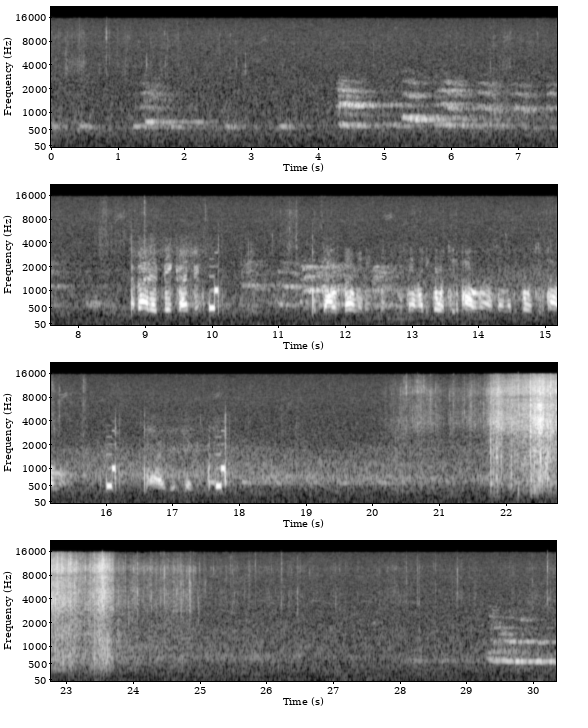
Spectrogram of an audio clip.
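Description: A pack of hunting dogs baying on a chase, in repeated drawn-out calls, some wavering up and down in pitch, through the first half. About two-thirds of the way in comes a short loud burst of hiss.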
